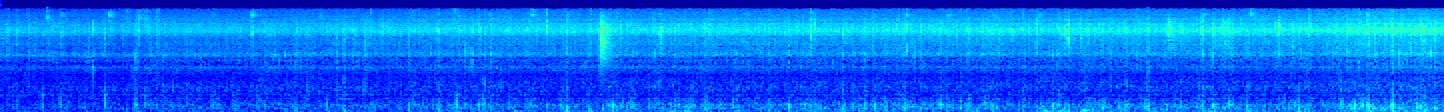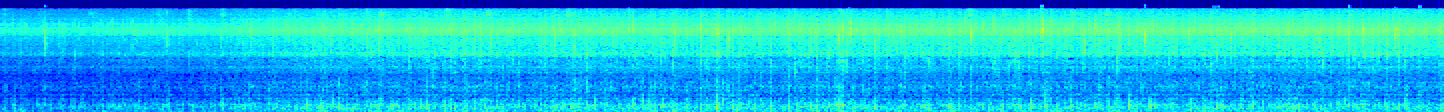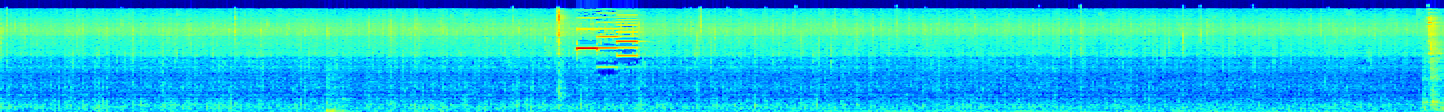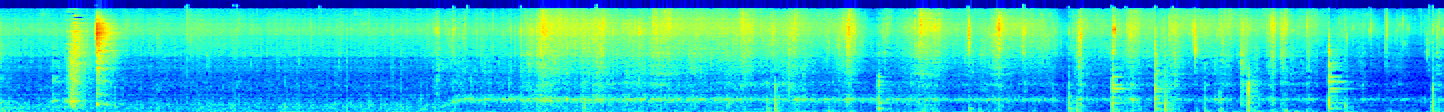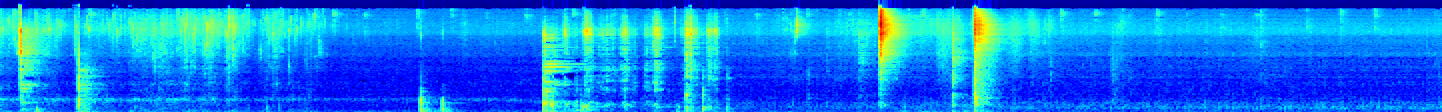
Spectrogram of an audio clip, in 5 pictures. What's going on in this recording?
The sound of something boiling, then stirring sounds
kitchen, stir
